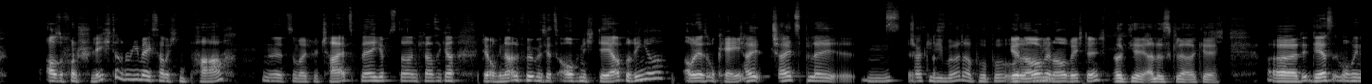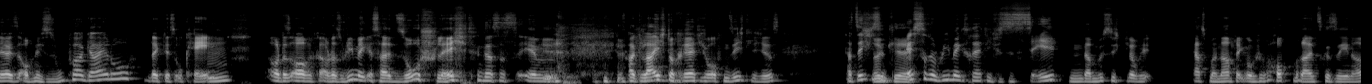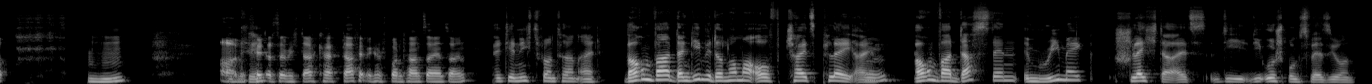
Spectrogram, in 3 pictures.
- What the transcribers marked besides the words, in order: tapping; in English: "like"; unintelligible speech; chuckle; chuckle; unintelligible speech; other background noise
- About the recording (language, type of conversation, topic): German, podcast, Was macht für dich eine gute Filmgeschichte aus?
